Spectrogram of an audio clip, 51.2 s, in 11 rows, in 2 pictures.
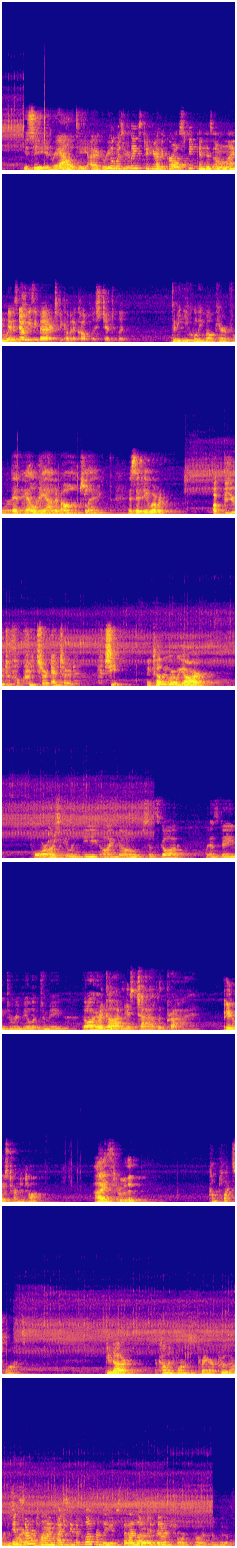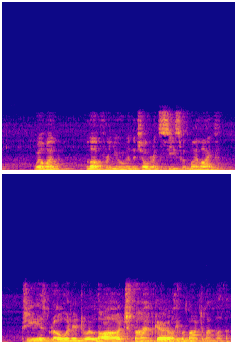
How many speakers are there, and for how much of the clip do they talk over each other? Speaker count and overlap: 8, about 12%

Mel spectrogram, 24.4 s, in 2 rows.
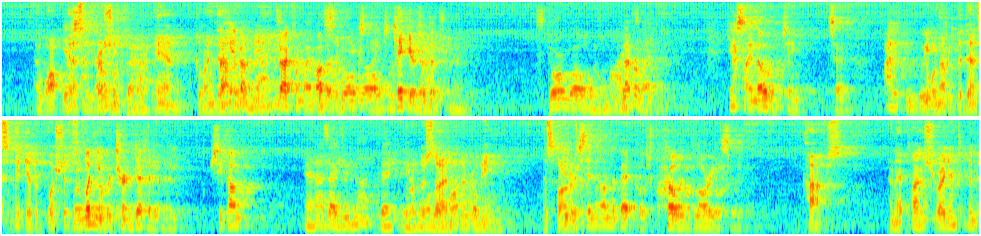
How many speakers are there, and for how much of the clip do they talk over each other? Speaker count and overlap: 3, about 35%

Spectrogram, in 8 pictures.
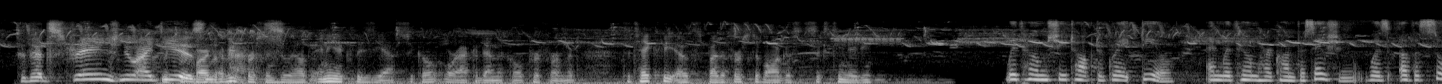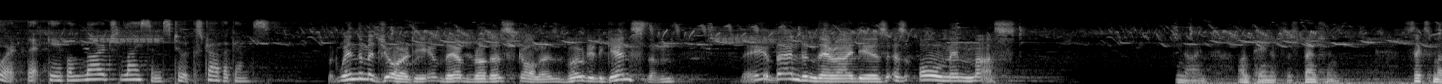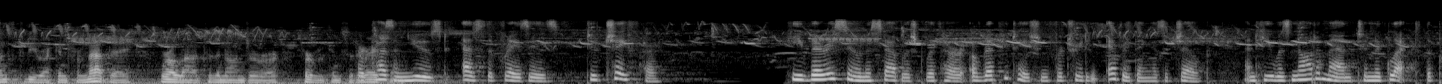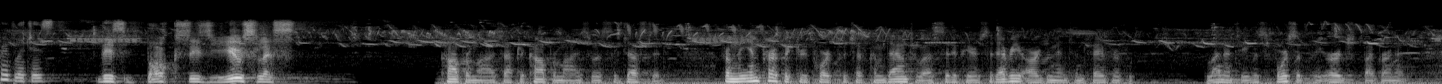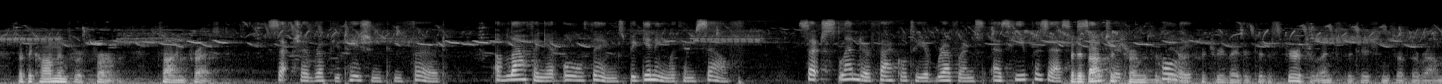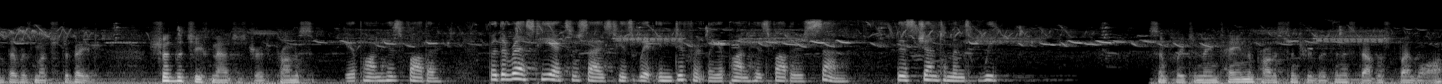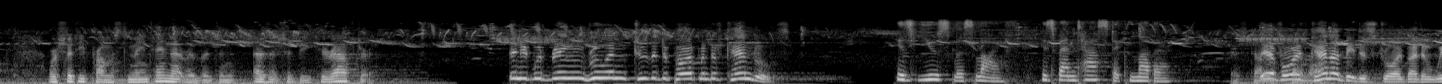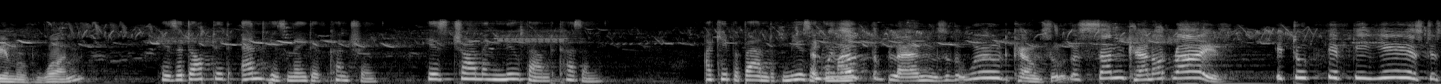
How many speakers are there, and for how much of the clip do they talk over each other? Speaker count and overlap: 3, about 4%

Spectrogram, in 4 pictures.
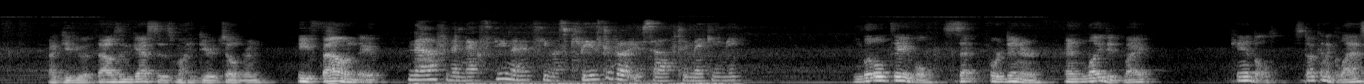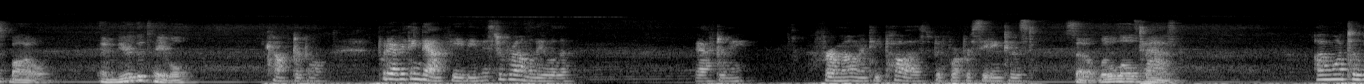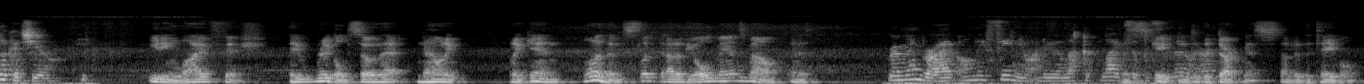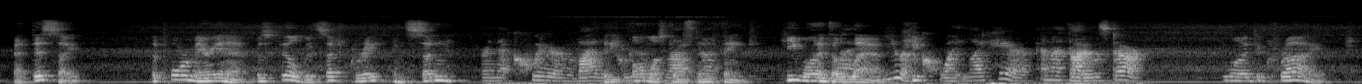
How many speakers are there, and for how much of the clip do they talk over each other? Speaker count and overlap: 2, about 7%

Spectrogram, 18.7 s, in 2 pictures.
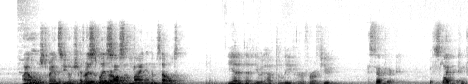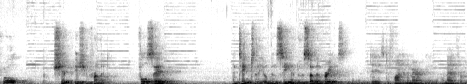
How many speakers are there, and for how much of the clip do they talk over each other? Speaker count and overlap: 4, about 6%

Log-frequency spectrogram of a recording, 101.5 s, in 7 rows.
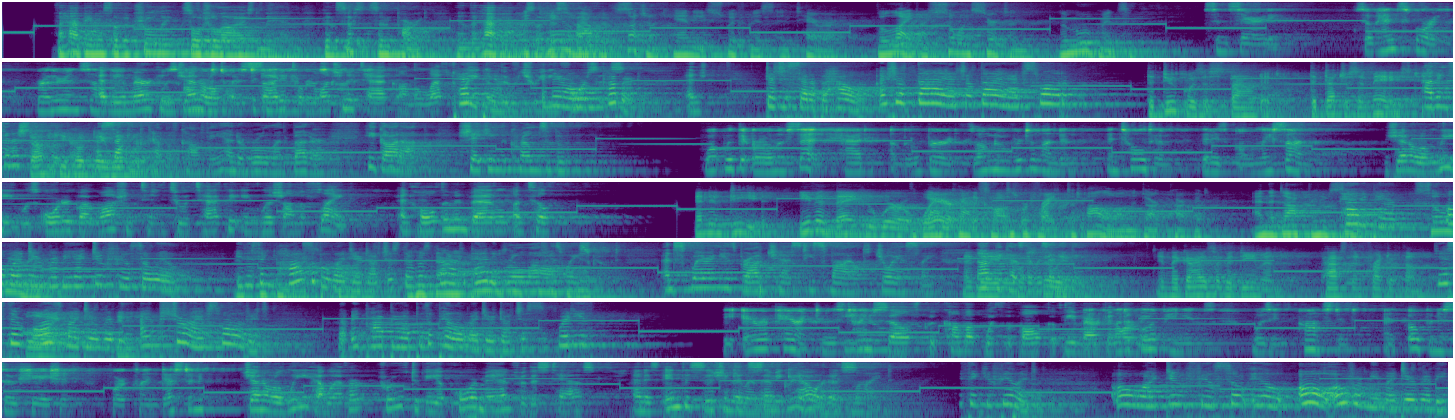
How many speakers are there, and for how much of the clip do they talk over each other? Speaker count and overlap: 7, about 22%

